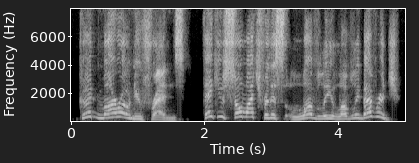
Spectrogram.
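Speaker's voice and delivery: high-pitched, effusive halfling greeting; cheery halfling bard. Acted. Halfling bard thanking new friends for a drink, high effusive voice. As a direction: play a gushing little bard, pitched high.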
